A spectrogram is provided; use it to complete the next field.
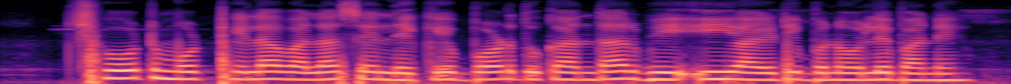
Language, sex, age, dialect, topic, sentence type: Bhojpuri, female, 18-24, Northern, banking, statement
